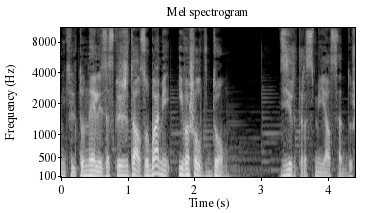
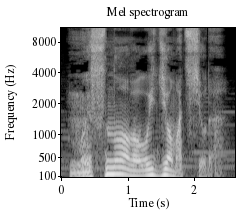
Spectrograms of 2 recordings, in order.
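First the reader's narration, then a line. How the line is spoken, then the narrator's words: Growled. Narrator (Russian): прорычал Белвар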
